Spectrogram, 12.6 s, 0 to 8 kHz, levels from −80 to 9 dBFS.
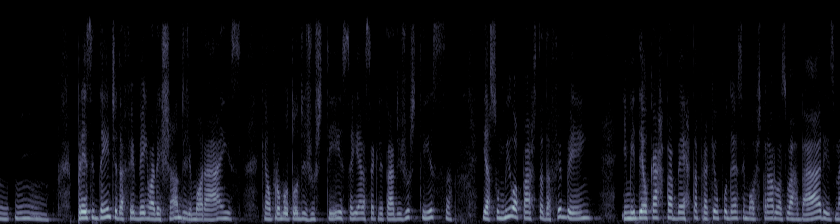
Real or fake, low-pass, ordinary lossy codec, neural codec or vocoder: fake; 7.2 kHz; none; vocoder, 44.1 kHz, 80 mel bands, Vocos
